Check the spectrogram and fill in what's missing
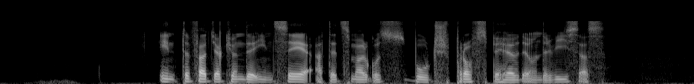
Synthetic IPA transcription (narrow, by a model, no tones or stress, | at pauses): ʔɪnt̪əfœɾat̪jɑːɡ̚kʰɵnd̪əɪnːseːa̰t̪ɛt̪smɑːɾɡosbuːɖʂpʰɾɔfsbɛɦøːvd̪ə̰ʔɵ̰nd̪əɾviːsa̰s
